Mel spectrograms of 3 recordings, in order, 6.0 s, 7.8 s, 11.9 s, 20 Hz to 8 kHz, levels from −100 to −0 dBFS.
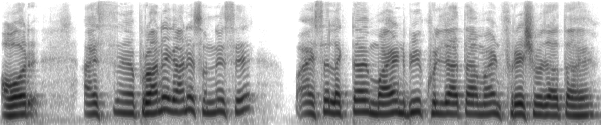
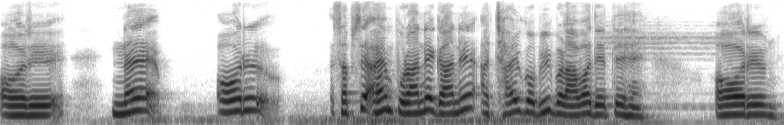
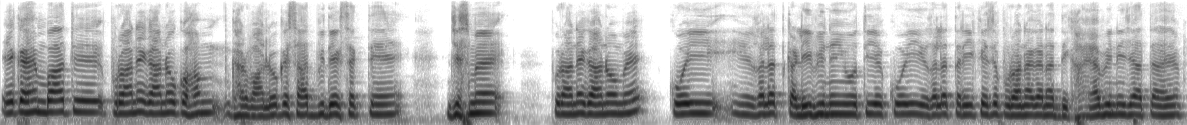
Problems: none marked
